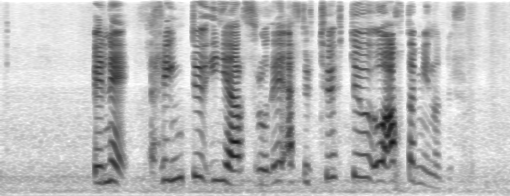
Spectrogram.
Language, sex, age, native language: Icelandic, female, 30-39, Icelandic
